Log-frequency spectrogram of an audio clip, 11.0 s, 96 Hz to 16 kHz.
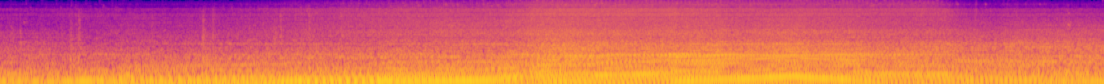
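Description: A 1966 Chevrolet Chevelle engine, loud and close, idles with a deep rumble before the revs swell and climb in the middle, then ease back to a steady drone.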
